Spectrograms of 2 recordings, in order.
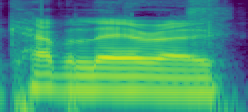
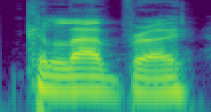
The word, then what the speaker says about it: Caballero: city players names wrong here's a few of my favorite examples so caballero calabro ianacho ichi nacho ichinacho uh gunda one gun doggie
